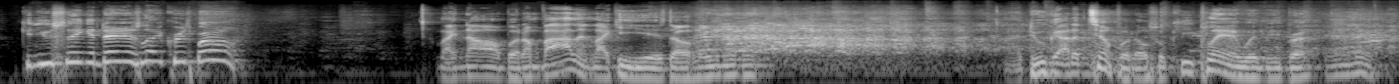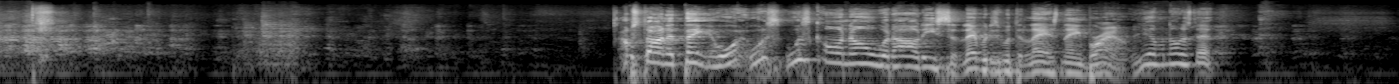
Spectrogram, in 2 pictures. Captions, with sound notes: "Can you sing and dance like Chris Brown?" I'm like, "Nah, but I'm violent like he is though." (audience laughing) I do got a temper though, so keep playing with me, bro. I'm starting to think, what's going on with all these celebrities with the last name Brown? You ever notice that?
